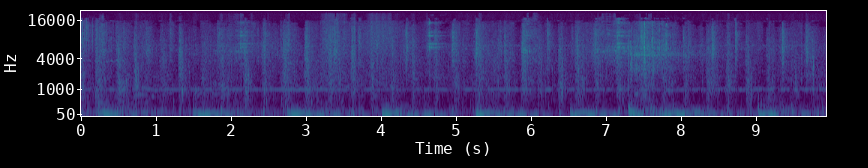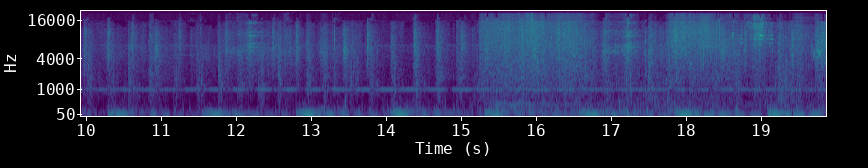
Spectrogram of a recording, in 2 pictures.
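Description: Horses galloping in Red Dead Redemption 2, a rapid irregular drumming of hooves with thuds and clattering crashes, fairly faint and continuous under a steady tone, with activity swelling toward the end.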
